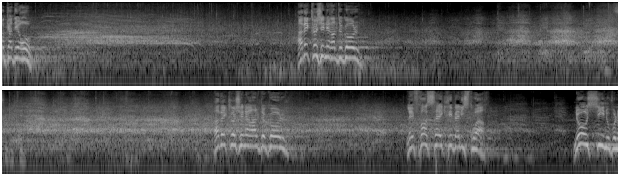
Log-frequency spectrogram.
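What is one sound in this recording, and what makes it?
A large outdoor crowd cheers and chants.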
